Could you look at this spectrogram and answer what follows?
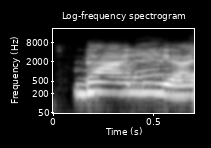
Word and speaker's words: dahlia: ढालिया, यस ढालिया। Yes, spelling is DAHLIA, ढालिया।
